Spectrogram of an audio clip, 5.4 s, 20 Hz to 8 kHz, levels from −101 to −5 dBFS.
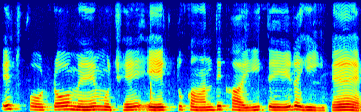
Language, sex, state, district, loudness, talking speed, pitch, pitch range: Hindi, female, Madhya Pradesh, Katni, -14 LUFS, 110 wpm, 205 Hz, 195-225 Hz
